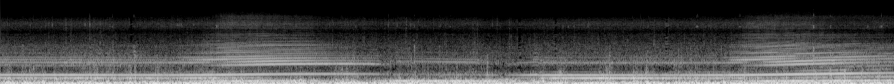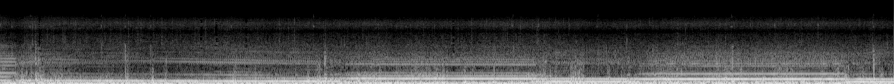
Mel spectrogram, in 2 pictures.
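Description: Motorcycle engine running at road speed under load, its pitch rising twice as it accelerates and dropping back suddenly at each gear change, then holding steadier pitches, over a constant low wind rumble on the helmet-camera microphone.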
